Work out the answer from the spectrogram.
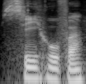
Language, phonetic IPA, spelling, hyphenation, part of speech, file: German, [ˈzeːhoːfɐ], Seehofer, See‧ho‧fer, proper noun, De-Seehofer.ogg
- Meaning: a surname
